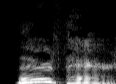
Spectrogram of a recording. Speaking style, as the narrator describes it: said, soothingly

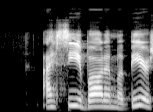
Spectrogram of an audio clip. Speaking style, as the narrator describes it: she said

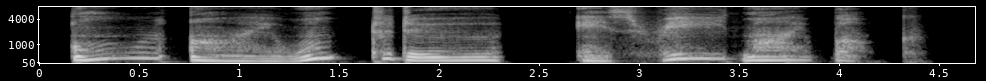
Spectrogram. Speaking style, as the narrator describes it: he whispered to himself

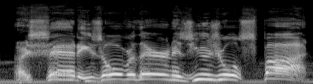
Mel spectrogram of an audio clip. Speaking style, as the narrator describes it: Bruce yelled, trying to overpower the music and crowd

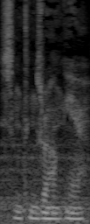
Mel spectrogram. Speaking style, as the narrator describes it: Under his breath, he said to me

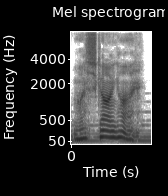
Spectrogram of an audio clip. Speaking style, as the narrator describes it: He asked, his speech slurred

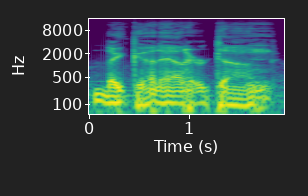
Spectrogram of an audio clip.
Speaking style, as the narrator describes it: Sutter said, his voice thick

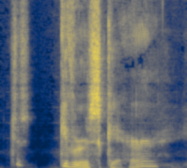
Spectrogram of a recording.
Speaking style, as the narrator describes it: he murmured

